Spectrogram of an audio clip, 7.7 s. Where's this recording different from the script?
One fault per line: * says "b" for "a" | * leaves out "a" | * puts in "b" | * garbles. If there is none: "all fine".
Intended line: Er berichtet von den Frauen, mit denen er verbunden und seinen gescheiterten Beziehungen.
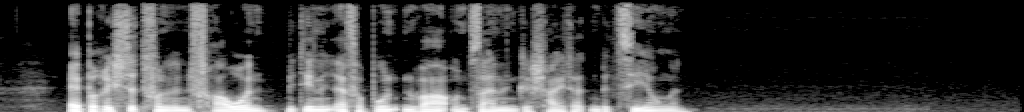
* puts in "war"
